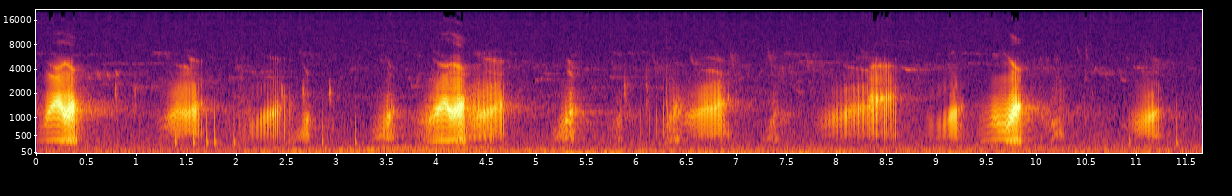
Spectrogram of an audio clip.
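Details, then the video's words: Wild frogs at a quiet forest pond, iPhone 14 Pro with Shure MV88+: separate upward-sweeping croaks spaced about a second apart, some louder and closer, with quiet gaps between calls. "30 Minutes of Frog Sounds at a Forest Pond"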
